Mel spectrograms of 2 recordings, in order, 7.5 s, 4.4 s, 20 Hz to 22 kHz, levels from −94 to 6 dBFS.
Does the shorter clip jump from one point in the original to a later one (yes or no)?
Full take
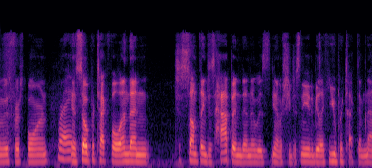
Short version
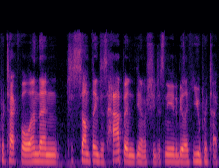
yes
